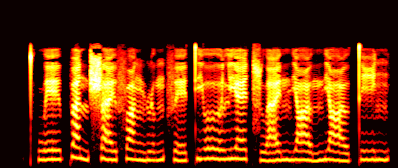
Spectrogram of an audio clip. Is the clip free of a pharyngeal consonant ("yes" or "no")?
yes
